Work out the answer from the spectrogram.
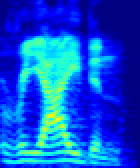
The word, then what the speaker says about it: Raiden: It's pronounced Reiden.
